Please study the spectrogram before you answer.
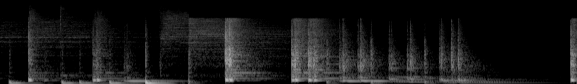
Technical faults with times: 1.89-5.77 input switched to a poorer device

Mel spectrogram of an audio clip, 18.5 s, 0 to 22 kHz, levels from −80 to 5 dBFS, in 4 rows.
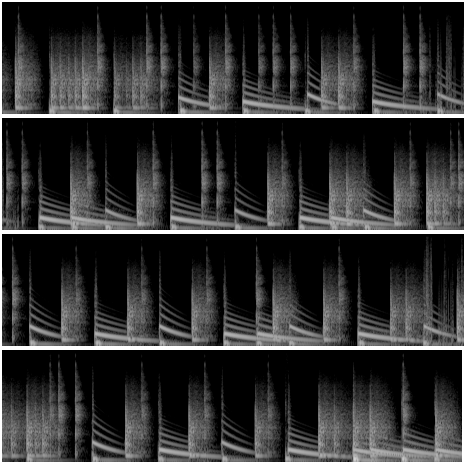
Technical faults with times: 4.18-4.78 loose connector crackle
13.48-13.84 loose connector crackle

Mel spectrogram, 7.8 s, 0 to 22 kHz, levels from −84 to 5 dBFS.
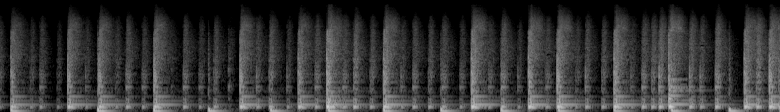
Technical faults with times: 0.00-7.81 low-bitrate audio saved at a high bitrate

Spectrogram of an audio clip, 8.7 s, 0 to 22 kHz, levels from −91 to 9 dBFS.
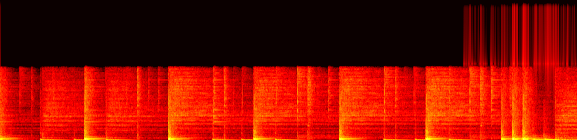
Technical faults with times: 6.95-8.66 resampler restarted on every block

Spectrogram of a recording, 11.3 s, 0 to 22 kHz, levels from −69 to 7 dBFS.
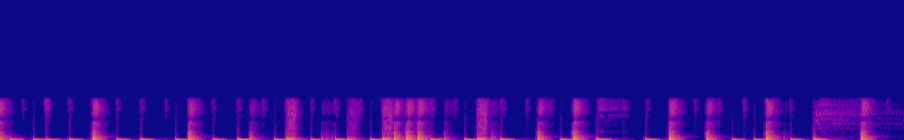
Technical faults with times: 0.00-11.31 Vorbis compression
8.37-8.39 loud pop

